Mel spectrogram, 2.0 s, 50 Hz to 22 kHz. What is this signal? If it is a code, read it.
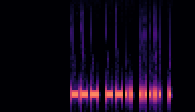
Morse code, heard as a keyed tone, about 51 wpm, 700 Hz. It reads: OZ5E
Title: DXCC-100 Call Signs - 4 Characters - Repeated 3x - 50wpm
